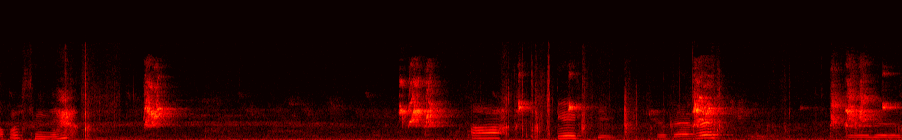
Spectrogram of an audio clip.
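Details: Tame white-vented myna, said to be able to talk, giving harsh, buzzy squawks and short chattering bursts in irregular clusters, some with rising harmonic notes, while a child and an adult talk quietly nearby.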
